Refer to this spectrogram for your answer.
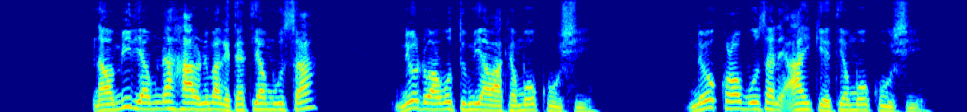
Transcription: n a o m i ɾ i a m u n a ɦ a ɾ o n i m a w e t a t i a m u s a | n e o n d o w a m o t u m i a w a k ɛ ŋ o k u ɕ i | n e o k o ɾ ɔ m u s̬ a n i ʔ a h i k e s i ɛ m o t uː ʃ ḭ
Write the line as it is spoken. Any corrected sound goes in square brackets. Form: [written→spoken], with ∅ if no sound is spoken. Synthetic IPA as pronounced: n a [o→ɔ] m i ɾ i a m u n a ɦ a ɾ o n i m a [w→ɣ] e t [a→ɛ] t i a m u s a | n e o n d o w a m o t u m i a w a k ɛ [ŋ→m] o k u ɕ i | n e o k [o→ɔ] ɾ ɔ m u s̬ a n [i→e] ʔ a h i k e [s→t] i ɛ m o [t→k] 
